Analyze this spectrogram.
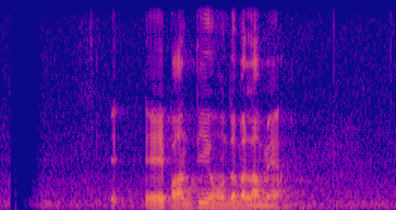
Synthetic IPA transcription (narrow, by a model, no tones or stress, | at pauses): eːpant̪iəɦõnd̪əməlameja̰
